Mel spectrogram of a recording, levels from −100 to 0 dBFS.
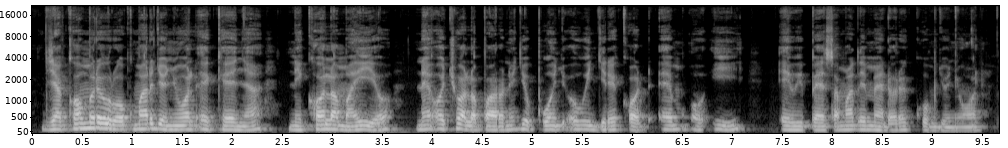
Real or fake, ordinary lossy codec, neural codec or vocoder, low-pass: fake; none; vocoder, 44.1 kHz, 128 mel bands every 256 samples, BigVGAN v2; none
